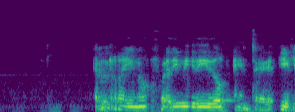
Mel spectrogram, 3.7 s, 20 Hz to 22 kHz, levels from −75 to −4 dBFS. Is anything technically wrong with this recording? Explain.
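Yes. From 1.46 s to the end, automatic gain is rising: the gain control judged the input too quiet and kept lifting its gain, so the speech and the background swell together gradually over the final two seconds rather than jumping at once.

Between 1.65 s and 2.41 s there are repeated stalls (stutter): packets arrived late five times, the jitter buffer ran dry, and the receiver stretched the last sound to cover about 110 ms in total, the longest wait about 51 ms. Nothing is lost, but the speech drags and stutters there.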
